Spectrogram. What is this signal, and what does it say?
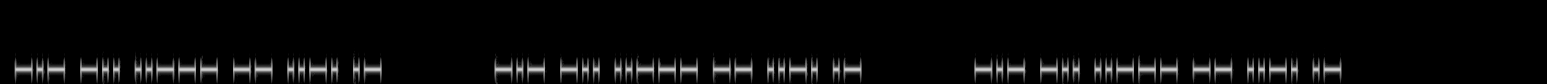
Morse code, heard as a keyed tone, about 22 wpm, 700 Hz. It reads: KD2MFA KD2MFA KD2MFA
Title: USA Call Signs - 6 Characters - Repeated 3x - 22wpm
